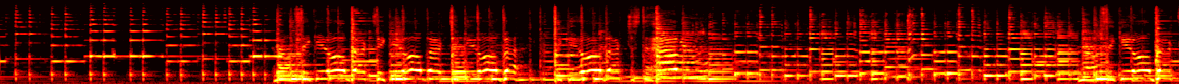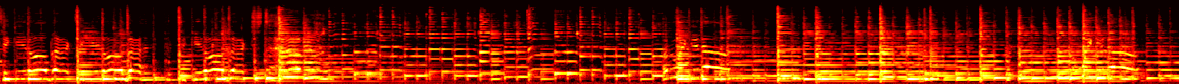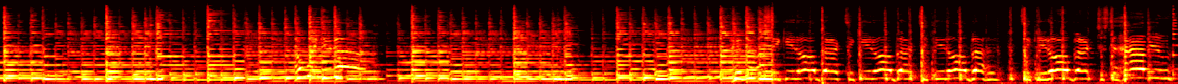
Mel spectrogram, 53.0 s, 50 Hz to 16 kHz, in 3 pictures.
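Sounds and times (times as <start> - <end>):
acoustic mandolin playing: 0.0 - 53.0.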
